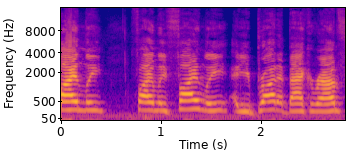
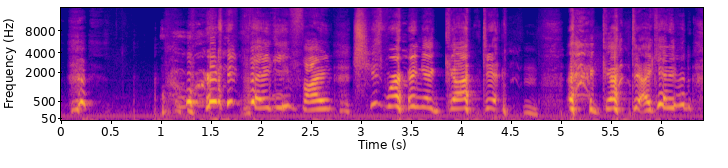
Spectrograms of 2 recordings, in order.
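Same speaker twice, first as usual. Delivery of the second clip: high, incredulous outrage breaking into laughter; real worked-up, laughing rant; too upset to talk; 7 semitones higher, 4 dB louder than usual. Real, not acted. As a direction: splutter in outrage, laughing helplessly. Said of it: "I'm so upset I can't even talk".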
